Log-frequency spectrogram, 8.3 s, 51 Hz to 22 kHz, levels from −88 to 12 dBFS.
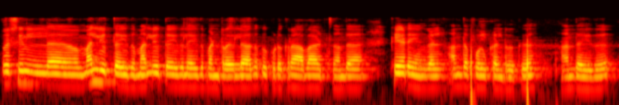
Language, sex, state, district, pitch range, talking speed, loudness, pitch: Tamil, female, Tamil Nadu, Kanyakumari, 140-155 Hz, 115 wpm, -23 LUFS, 145 Hz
